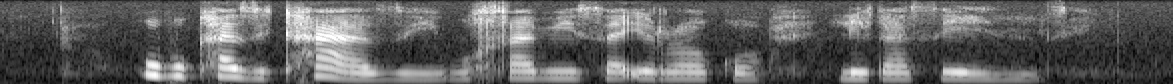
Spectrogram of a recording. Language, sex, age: South Ndebele, female, 18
